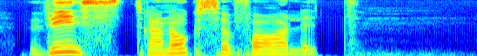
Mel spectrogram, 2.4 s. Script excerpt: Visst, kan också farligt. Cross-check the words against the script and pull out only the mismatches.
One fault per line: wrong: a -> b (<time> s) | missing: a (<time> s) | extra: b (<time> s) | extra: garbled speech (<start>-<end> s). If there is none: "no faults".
no faults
